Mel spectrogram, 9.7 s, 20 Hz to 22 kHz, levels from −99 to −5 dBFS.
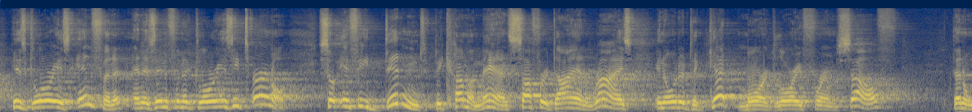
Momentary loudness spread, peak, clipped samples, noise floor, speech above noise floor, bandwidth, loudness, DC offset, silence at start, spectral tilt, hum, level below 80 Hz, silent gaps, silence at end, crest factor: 5 LU; -10 dBFS; under 0.1%; -45 dBFS; 25 dB; 16 kHz; -21 LUFS; under 0.1%; 0 s; -4.5 dB/octave; none; -56 dBFS; none; 0 s; 12 dB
